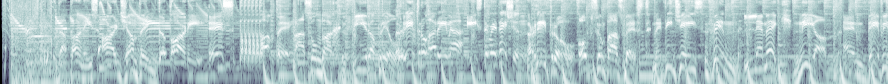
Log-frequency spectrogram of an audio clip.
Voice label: party commercial; retro arena easter edition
